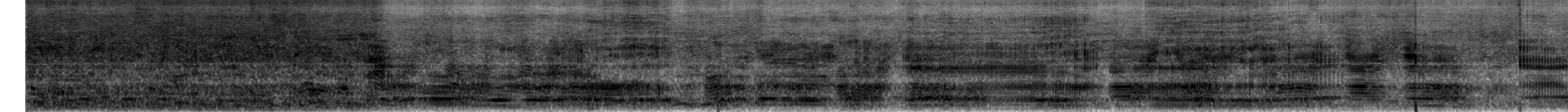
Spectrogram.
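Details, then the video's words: Sea lions making fart-like noises: low, raspy, sputtering blasts run almost continuously, with buzzy rattling pulses, and children laughing at the sounds. "Sea Lions Making Fart Noise"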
